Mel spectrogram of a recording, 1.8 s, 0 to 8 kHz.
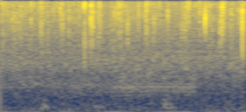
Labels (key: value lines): label: biophony, croak
recorder: SoundTrap 500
